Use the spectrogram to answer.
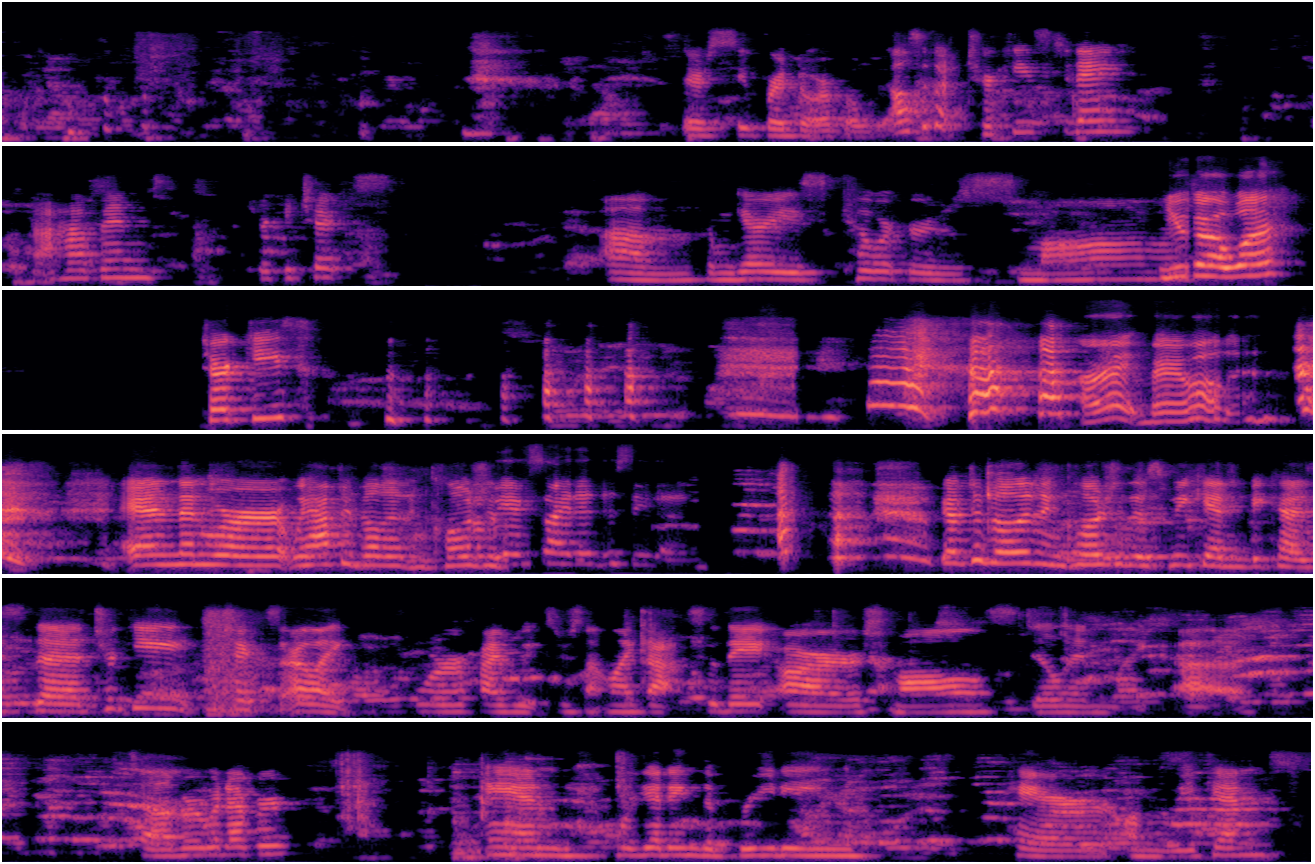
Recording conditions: background noise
